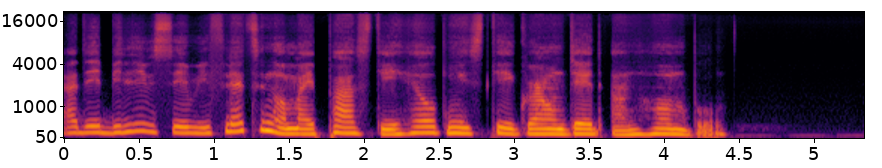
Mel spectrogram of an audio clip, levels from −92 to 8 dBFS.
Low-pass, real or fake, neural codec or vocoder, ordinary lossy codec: none; fake; autoencoder, 48 kHz, 32 numbers a frame, DAC-VAE, trained on Japanese speech; none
